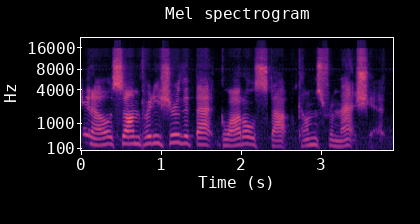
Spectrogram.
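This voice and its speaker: This podcast co-host, a woman from Vermont with a slight New England accent, keeps the chat casual, full of "like" and tangents. Her pitch is medium and her speed normal.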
